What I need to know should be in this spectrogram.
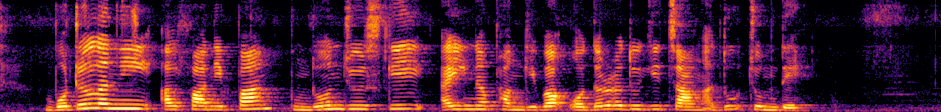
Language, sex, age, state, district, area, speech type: Manipuri, female, 45-60, Manipur, Imphal West, urban, read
